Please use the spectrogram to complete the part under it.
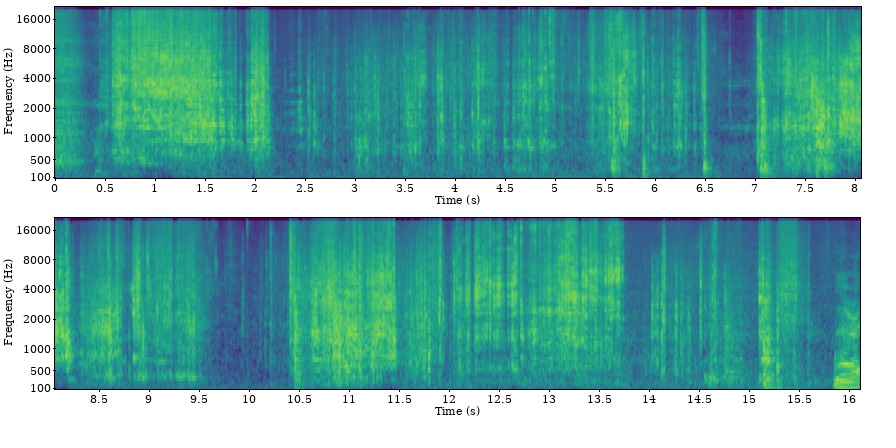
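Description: Mortar scraped and packed into gaps in old cottage brickwork with a trowel, giving rough, gritty rubbing strokes in bursts with short pauses, close and fairly loud.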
